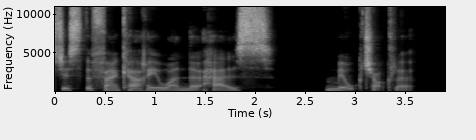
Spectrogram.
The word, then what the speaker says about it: fin carré: Oh, okay, so it's fin carré. It's written fin as in the end, F-I-N, and then carré, C-A-R-R-E. Fin carré is how you would pronounce it in French.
